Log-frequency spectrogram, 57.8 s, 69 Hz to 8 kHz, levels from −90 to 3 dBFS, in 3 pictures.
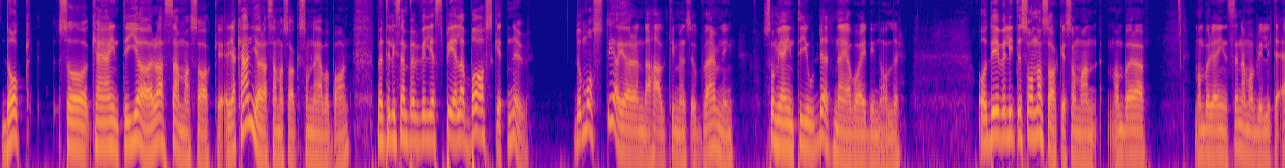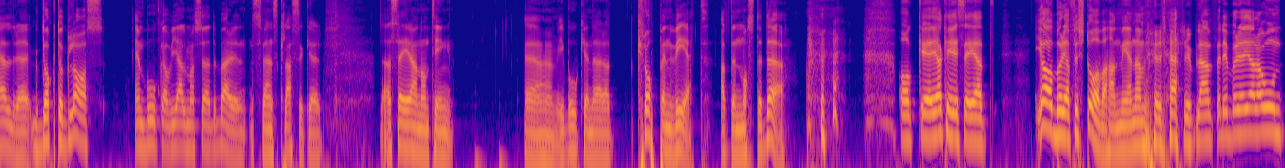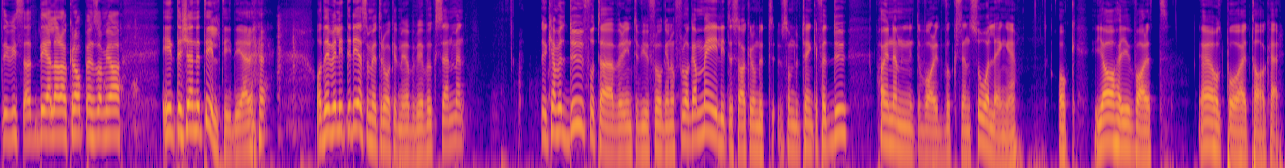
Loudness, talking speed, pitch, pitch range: -25 LUFS, 180 wpm, 115 Hz, 95-155 Hz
